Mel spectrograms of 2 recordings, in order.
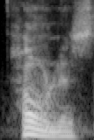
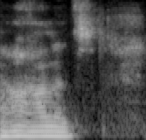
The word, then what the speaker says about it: Honus: here, which is the Honus Wagner. Honus, not Honus. 1910. It's a candy issue, no diamond. It is the rarest Honus Wagner issue, I think, in existence.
